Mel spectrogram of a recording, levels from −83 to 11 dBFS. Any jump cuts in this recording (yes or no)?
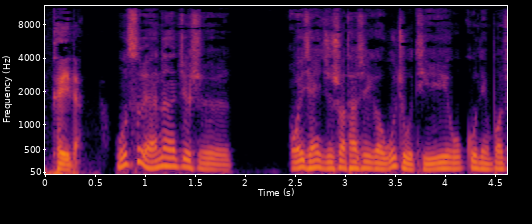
no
